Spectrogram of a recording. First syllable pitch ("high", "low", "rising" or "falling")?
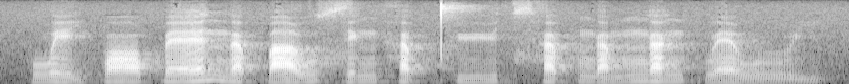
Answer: low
